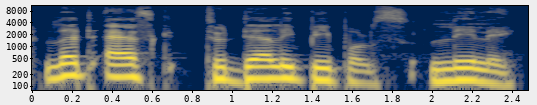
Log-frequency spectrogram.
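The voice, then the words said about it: Pretty good put-on Indian accent. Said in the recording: “You got a pretty good Indian accent going.”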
